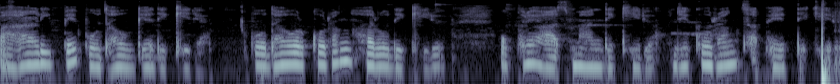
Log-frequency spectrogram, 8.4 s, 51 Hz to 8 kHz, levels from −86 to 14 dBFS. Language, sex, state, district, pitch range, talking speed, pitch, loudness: Rajasthani, female, Rajasthan, Churu, 140-170 Hz, 150 wpm, 150 Hz, -27 LUFS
